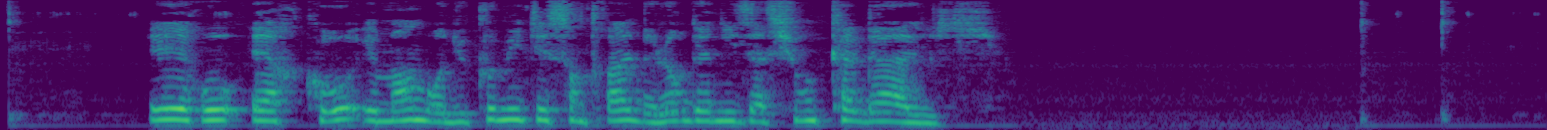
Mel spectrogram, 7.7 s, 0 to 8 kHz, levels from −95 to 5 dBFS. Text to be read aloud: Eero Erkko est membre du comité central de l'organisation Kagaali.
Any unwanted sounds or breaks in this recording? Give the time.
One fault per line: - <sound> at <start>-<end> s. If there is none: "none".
none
